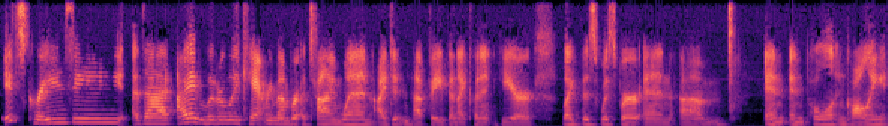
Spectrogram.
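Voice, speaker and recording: A woman guest on a podcast telling personal stories casually, chatty and animated, acting out bits of dialogue. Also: low-pitched. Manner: animated, chatty, quotes herself and others in dialogue. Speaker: podcast guest, business coach. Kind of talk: casual personal storytelling in an interview.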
